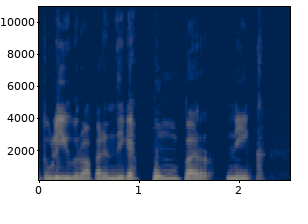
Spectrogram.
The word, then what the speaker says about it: Pumper: lo que nos dé que era Pumper y no Pamper.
